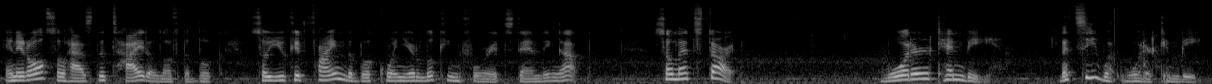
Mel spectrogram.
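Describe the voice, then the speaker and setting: Lady preschool teacher doing a storytime read aloud, lowish voice, really slow, asks the kids questions, stretches key words. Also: very animated, mellow, slight background noise. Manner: simple explaining, questioning, drawn-out emphasis on key words. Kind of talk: picture-book read-aloud for young children, asking questions.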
